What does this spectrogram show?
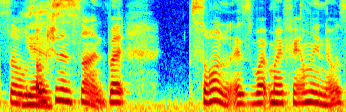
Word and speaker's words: Sol: When you just said, and I just learned this now, that the last, was it Saul? Tell me how to say it. Sol.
